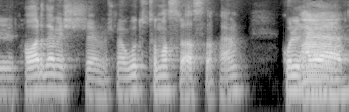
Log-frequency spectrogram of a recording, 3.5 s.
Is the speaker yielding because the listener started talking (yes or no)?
no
